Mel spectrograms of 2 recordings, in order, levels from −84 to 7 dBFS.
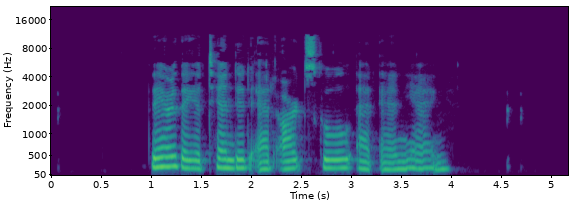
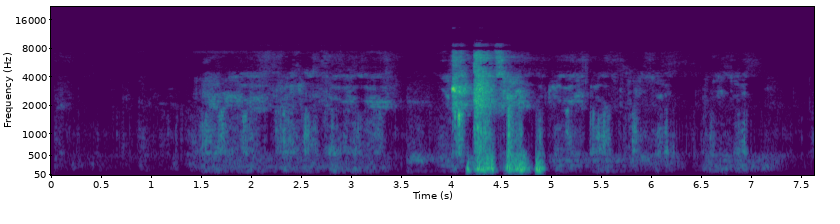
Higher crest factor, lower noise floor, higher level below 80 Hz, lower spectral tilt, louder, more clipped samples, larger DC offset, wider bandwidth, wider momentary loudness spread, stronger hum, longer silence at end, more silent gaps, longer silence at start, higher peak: second, 18 dB vs 28 dB; first, -83 dBFS vs -68 dBFS; first, -68 dBFS vs -76 dBFS; first, -5 dB/octave vs -2 dB/octave; about the same, -23 LUFS vs -21 LUFS; neither; neither; second, 11.5 kHz vs 14 kHz; second, 7 LU vs 28 LU; neither; first, 1.2 s vs 0.7 s; neither; second, 1 s vs 1.5 s; second, -8 dBFS vs -4 dBFS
